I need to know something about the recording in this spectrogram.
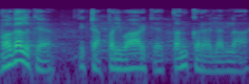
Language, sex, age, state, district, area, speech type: Maithili, male, 45-60, Bihar, Madhubani, rural, spontaneous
